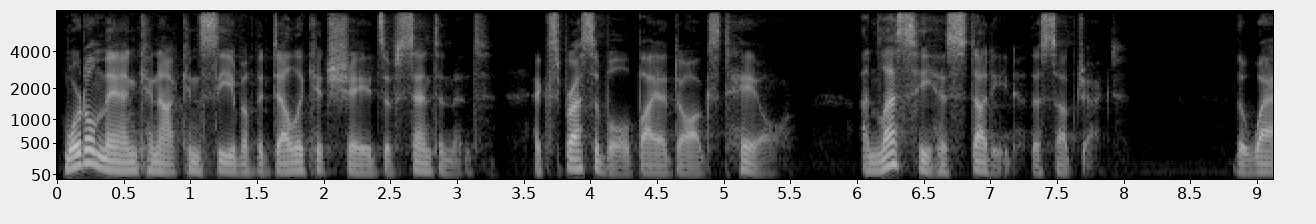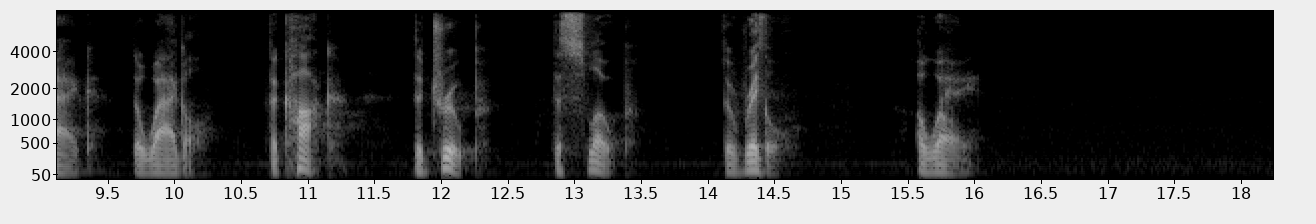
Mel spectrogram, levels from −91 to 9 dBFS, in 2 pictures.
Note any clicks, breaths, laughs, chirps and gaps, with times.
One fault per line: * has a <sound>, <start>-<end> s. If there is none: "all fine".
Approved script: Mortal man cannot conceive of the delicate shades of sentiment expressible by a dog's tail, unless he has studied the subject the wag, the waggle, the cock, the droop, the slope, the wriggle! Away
all fine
